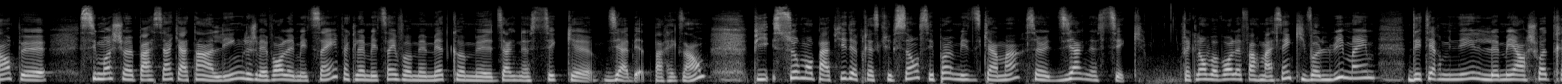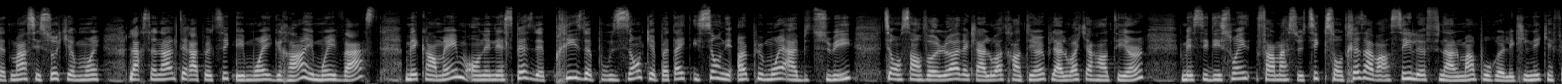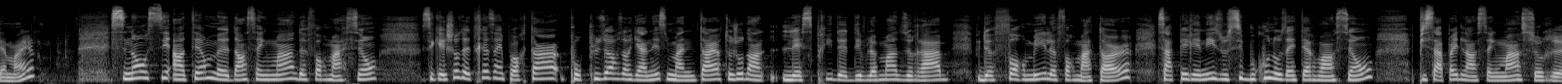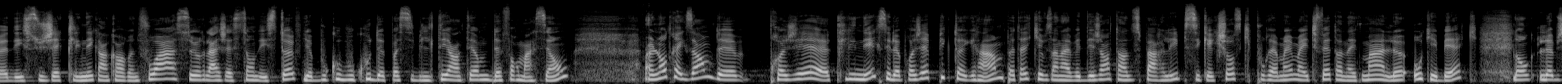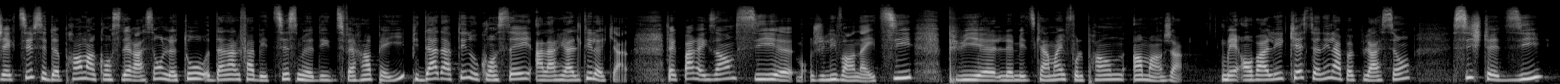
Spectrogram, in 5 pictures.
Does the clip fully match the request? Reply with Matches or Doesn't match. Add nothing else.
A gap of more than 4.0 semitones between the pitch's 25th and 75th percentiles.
Doesn't match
